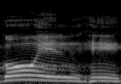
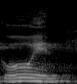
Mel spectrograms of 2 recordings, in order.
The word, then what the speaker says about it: goel: Apréndase esta palabra, la palabra goel goel. Y esta palabra, si usted va a Israel, eso lo pronuncia mucho. La palabra goel significa el pariente redentor, el goel. Goel. G de gato. O e l.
